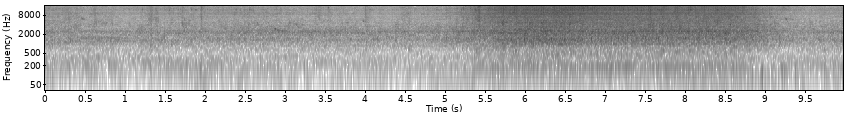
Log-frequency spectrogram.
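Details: BMW E46 323i, built 04/99, M52B25TU engine at idle: a steady, fast light rattle of three to four beats a second, cause unclear. Already replaced: oil, hydraulic lifter adaptation, a complete Vanos unit with anti-rattle kit, plugs, coils and left and top chain tensioners.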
